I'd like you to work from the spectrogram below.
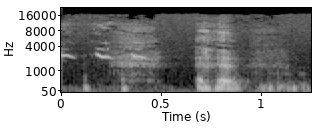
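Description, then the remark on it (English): A voice imitates coughing: a few low, short grunting pulses, then one loud, rough, hacking burst, followed by more quick, brief guttural sputters. “And then just coughing, all the feathers fly out.”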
